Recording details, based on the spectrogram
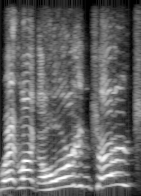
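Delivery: loud, high-pitched put-on American Southern accent. Asked how to say a phrase in a southern accent, trying it in a southern accent. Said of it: "How do we say that in in a southern accent?".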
